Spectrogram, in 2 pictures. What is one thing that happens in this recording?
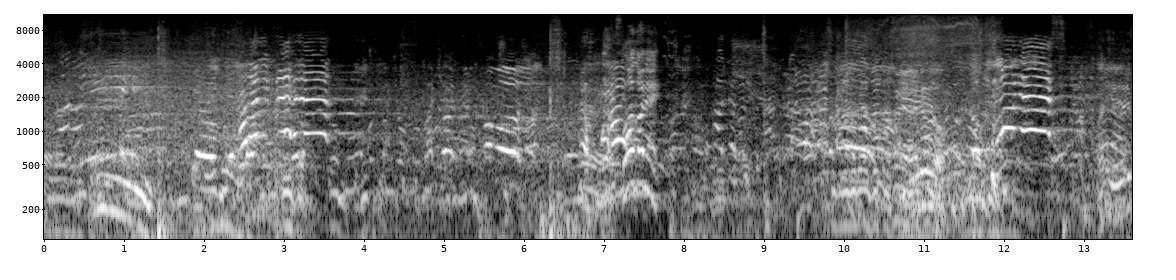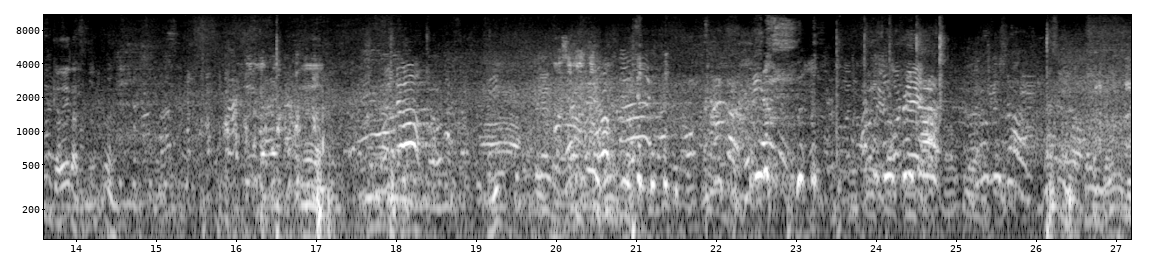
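Young players shout to each other across an open pitch.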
